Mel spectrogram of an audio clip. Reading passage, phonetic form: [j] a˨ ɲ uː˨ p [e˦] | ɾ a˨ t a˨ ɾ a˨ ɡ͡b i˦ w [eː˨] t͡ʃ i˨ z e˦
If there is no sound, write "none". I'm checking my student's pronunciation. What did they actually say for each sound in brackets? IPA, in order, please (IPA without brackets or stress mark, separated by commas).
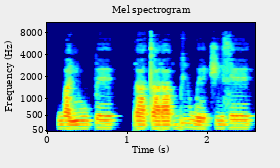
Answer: w, e˦, e˨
